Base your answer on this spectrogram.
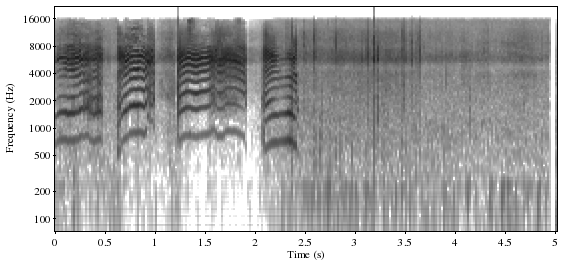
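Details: A wild cottontail rabbit gives shrill, wavering distress screams in quick bursts while being handled before release unharmed, then rustling handling noise follows.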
